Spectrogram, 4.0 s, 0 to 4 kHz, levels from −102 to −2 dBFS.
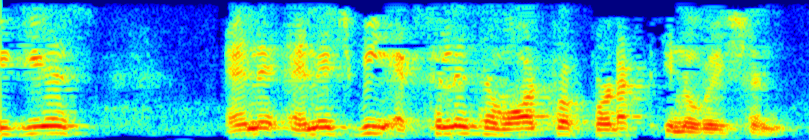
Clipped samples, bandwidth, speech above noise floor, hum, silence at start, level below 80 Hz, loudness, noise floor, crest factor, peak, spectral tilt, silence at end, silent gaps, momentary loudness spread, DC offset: under 0.1%; 4 kHz; 33 dB; none; 0 s; -64 dBFS; -20 LUFS; -53 dBFS; 14 dB; -6 dBFS; -9.5 dB/octave; 0.15 s; none; 5 LU; under 0.1%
